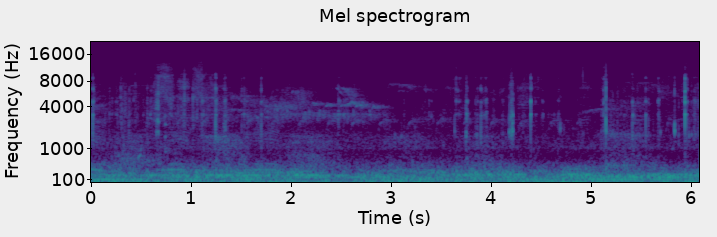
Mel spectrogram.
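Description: Quiet outdoor ambience: a steady low rumble with a few faint bird chirps and scattered soft clicks.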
